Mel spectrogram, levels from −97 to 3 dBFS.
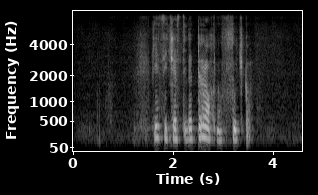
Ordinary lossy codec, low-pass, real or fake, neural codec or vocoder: none; 7.2 kHz; fake; codec, 44.1 kHz, 3.4 kbps, Pupu-Codec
